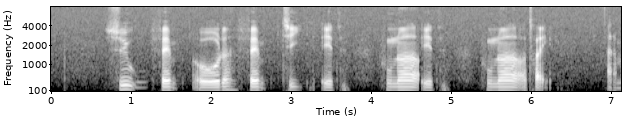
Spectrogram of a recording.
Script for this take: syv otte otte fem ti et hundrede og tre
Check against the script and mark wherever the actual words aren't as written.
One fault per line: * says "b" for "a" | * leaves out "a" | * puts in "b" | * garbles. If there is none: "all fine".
* says "fem" for "otte"
* puts in "et hundrede"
